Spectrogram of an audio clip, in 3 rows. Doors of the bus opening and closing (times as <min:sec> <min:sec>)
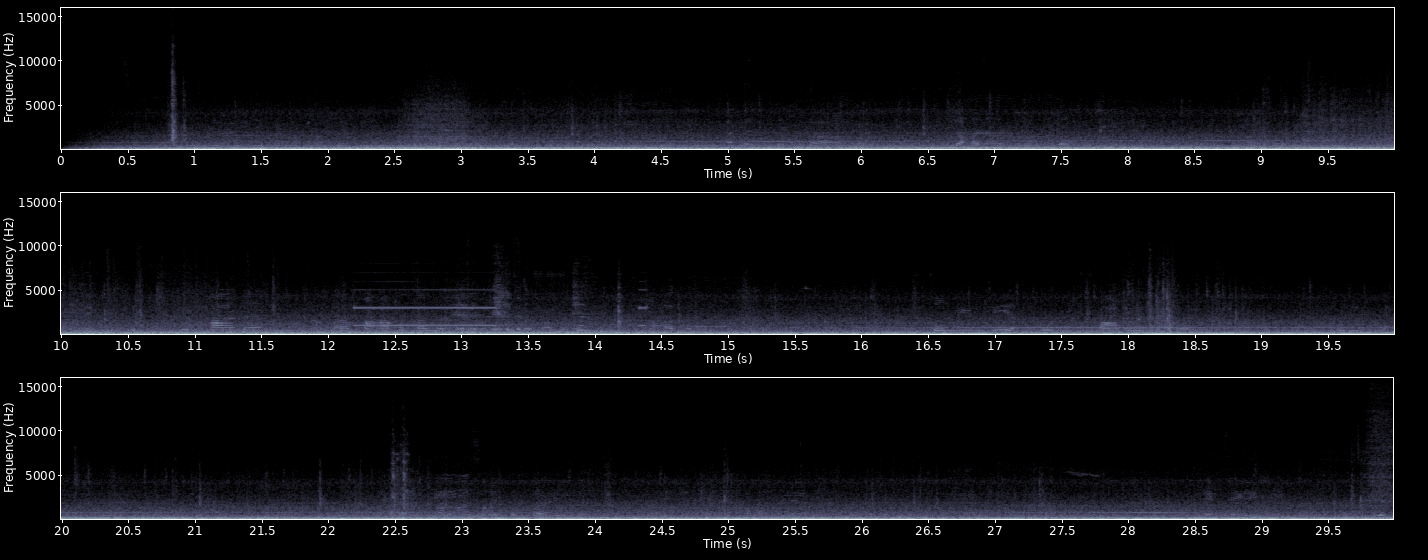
0:29.2 0:29.9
